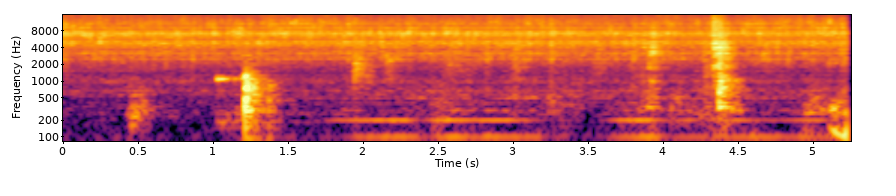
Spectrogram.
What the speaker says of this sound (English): now I'm just going to gently fry that off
